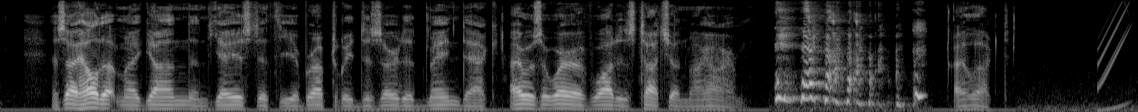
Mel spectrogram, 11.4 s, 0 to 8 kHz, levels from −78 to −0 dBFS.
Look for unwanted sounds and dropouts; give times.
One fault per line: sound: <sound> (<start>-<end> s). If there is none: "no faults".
sound: laugh (7.7-9.3 s)
sound: chirp (11.0-11.3 s)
